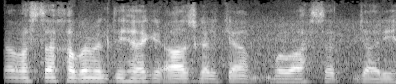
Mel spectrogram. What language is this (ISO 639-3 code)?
urd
